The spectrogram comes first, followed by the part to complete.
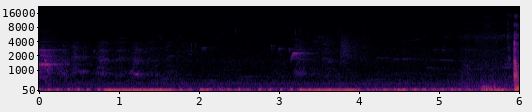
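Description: Rural yard ambience: distant chickens calling faintly now and then over a low, uneven wind rumble on the microphone.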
